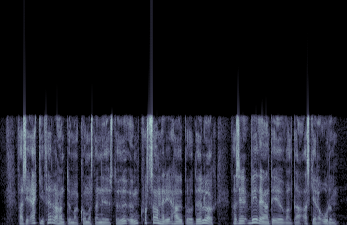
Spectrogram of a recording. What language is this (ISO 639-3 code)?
isl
